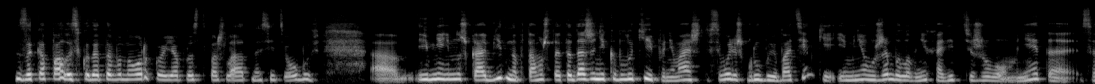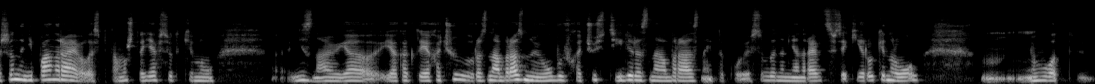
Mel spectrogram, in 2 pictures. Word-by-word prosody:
закопалась 240 -1 +4
куда-то 225 0 +4
в 230 - -1
норку. 230 +1 +1
И 205 - +2
я 205 0 +1
просто 210 +1 -4
пошла 200 -1 -3
относить 195 +1 -8
обувь. 215 +3 -3 0.5
Ам, 265 - -4
и 230 -1 +4
мне 240 +2 +7
немножко 240 -3 +3
обидно, 220 +2 +5
потому 200 +1 -1
что 220 -2 -1
это 215 +1 +3
даже 240 +2 +6
не 240 0 +9
каблуки, 245 +2 +4
понимаешь, 195 +1 -2
это - - -25
всего 225 +3 +1
лишь 220 -2 0
грубые 200 -2 +2
ботинки, 200 - -5
и 185 +1 -6
мне 200 +3 0
уже 210 +2 +1
было 205 -5 +2
в 170 - -8
них 210 +4 -5
ходить 195 +3 -4
тяжело. 185 -3 -5
Мне 185 +10 -2
это 170 -12 -6
совершенно 225 +6 +1
не 200 -1 +2
понравилось, 210 -2 +2
потому 170 +2 -8
что 170 - -7
я 190 +3 -1
всё-таки, 190 -2 -13
ну, 165 -2 -4 0.6
э, 310 0 -25
не 190 +3 -1
знаю, 165 -2 -3
я 170 +1 -2
я 170 - -4
как-то, 180 0 -6
я 175 - +1
хочу 195 +1 -3
разнообразную 185 +1 +2
обувь, 185 +1 -2
хочу 175 +3 -10
стиль 205 -2 -1
разнообразный 175 -3 -2
такой, 225 +10 -10
особенно 185 -5 -6
мне 165 -1 0
нравятся 170 +2 -3
всякие 175 - -6
рок-н-ролл. 190 0 -1 0.6
М, 270 +1 -7
вот. 185 -1 -1 0.2
Э, - - -19
200 Hz, 185 wpm, -22 LUFS, 180-225 Hz, 0.6 s, не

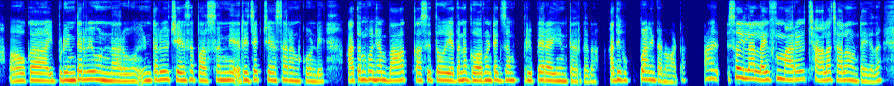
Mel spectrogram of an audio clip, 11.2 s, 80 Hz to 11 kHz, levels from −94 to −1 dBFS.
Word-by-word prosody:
ఆహ్, 225 - +1
ఒక 245 - -6 0.3
ఇప్పుడు 250 +3 -1
ఇంటర్వ్యూ 275 +2 +3
ఉన్నారు. 230 -2 +1 0.2
ఇంటర్వ్యూ 265 +2 +2
చేసే 255 +1 +2
పర్సన్‌ని 255 +2 0
రిజెక్ట్ 265 +2 -1
చేశారనుకోండి, 230 -3 -2 0.4
అతను 265 +2 0
కొంచెం 265 -1 +2
బాగా 245 +2 +1
కసితో 250 +1 -1
ఏదైనా 250 +3 +1
గవర్నమెంట్ 245 +1 +3
ఎగ్జామ్ 250 +1 -1
ప్రిపేర్ 245 +1 +1
అయ్యి 230 0 +1
ఉంటారు 220 -1 -5
కదా! 205 +1 -9 0.2
అది 260 +2 +2
హుక్ 245 0 -18
పాయింట్ 260 -3 +1
అనమాట. 195 -2 -8 0.4
ఆ! - - -3 0.3
సో, - - -1
ఇలా 300 -1 +3
లైఫ్ 255 +2 +1
మారేవి 270 +2 0
చాలా 250 +2 +2
చాలా 255 0 0
ఉంటాయి 220 -1 -5
కదా! 230 +4 -6
250 Hz, 185 wpm, -27 LUFS, 230-260 Hz, 0.4 s, ఇంటర్వ్యూ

